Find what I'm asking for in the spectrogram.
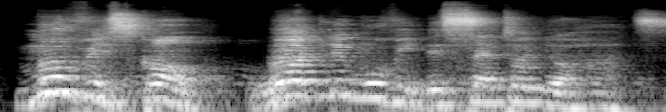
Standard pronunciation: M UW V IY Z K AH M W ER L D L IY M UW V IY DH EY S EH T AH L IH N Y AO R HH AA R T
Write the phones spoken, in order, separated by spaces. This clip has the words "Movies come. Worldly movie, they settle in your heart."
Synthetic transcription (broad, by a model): M UW V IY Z K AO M W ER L D L IY M UW V IY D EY S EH T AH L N Y AO HH AA T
